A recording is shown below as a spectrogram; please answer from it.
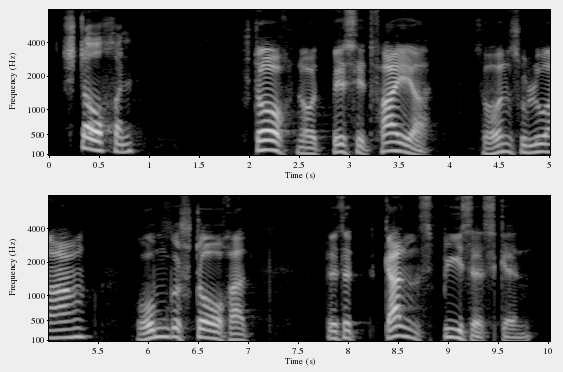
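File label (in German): "schdoo-chen", wittlicher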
